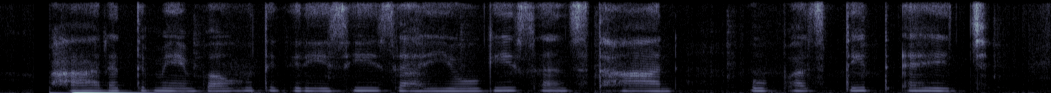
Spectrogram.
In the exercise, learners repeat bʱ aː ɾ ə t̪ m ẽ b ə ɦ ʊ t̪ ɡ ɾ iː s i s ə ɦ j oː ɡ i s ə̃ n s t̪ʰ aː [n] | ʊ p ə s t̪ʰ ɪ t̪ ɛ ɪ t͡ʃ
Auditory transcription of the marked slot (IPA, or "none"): n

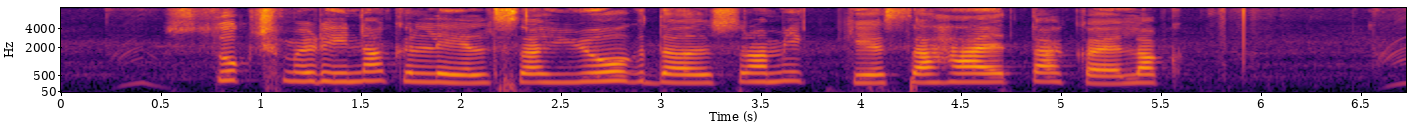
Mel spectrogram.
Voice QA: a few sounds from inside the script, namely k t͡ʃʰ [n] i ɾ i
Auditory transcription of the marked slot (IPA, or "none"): m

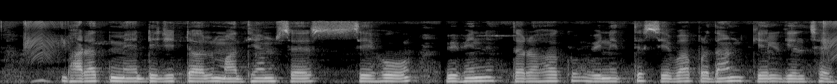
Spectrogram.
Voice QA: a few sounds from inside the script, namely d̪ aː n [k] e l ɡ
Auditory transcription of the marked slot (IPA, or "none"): k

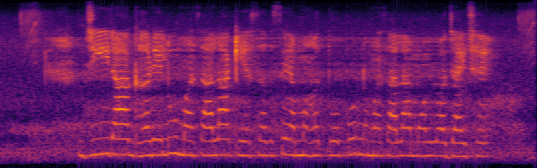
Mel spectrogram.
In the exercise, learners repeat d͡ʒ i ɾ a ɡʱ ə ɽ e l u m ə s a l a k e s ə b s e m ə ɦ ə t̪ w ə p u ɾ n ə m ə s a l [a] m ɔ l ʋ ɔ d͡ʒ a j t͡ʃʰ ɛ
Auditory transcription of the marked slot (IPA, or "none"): a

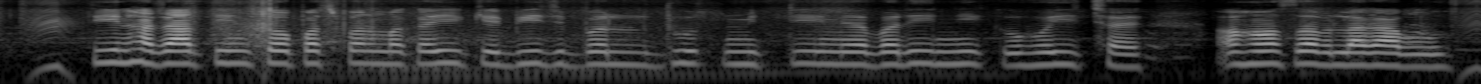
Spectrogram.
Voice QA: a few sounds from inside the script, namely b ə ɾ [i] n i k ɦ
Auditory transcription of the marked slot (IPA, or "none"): i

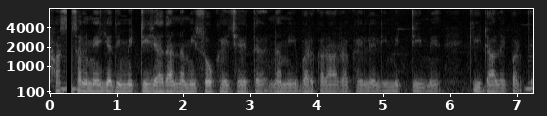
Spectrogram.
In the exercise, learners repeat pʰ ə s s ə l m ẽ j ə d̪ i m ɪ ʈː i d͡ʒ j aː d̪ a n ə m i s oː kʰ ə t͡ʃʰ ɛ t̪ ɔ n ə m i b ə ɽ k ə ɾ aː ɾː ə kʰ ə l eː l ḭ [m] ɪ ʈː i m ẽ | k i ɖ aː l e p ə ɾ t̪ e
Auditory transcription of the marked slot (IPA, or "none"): m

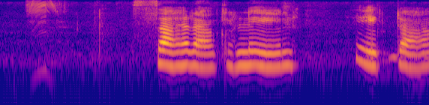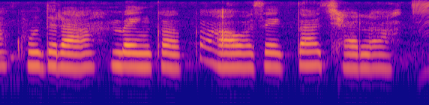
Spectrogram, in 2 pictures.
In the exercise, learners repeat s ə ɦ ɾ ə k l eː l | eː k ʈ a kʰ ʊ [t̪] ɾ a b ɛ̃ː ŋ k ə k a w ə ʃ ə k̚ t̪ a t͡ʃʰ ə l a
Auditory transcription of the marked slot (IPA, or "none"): d̪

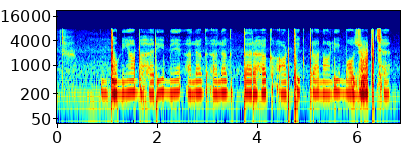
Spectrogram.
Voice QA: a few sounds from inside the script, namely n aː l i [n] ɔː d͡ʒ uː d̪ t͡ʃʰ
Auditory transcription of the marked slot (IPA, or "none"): m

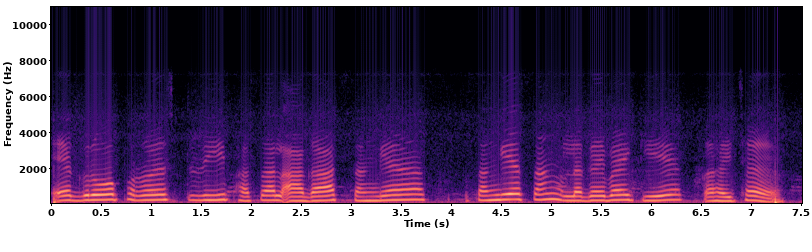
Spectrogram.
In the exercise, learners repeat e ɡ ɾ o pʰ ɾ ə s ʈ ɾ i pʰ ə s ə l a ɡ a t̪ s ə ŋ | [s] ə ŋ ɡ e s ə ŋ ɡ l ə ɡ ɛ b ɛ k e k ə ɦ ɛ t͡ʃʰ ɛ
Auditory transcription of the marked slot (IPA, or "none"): s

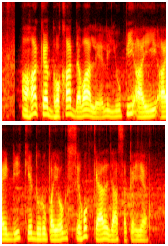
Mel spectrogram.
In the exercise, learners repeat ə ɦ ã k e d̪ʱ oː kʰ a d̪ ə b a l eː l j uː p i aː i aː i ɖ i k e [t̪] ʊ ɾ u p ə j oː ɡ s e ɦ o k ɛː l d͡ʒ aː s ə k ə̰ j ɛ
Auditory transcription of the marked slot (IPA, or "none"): d̪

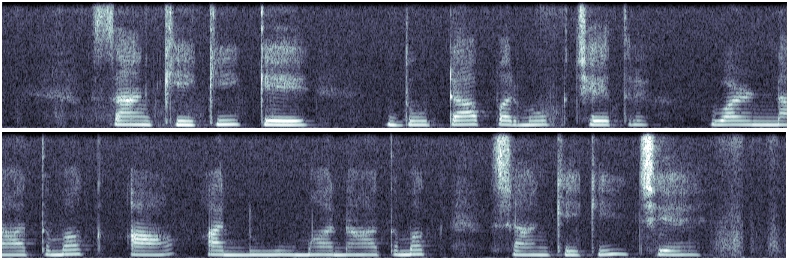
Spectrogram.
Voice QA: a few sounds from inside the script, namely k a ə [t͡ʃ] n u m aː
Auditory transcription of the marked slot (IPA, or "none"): none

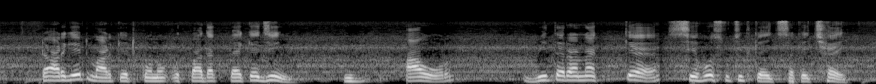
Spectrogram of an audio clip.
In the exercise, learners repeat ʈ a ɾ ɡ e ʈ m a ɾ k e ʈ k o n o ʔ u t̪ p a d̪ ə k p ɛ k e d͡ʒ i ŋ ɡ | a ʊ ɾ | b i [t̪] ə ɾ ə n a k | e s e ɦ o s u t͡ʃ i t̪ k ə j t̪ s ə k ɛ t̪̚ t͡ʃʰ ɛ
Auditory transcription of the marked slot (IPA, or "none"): t̪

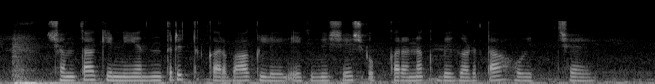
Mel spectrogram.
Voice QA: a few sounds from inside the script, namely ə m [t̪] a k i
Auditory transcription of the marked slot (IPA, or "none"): t̪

